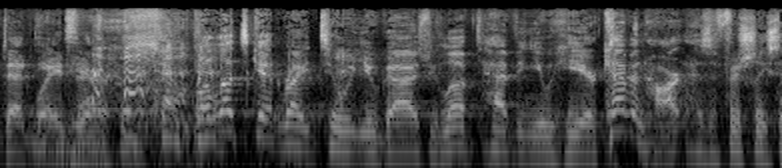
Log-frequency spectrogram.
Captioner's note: laughter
